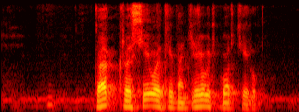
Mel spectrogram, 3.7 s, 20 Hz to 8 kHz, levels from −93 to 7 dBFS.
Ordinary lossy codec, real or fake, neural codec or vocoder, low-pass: Opus, 32 kbps; fake; codec, 16 kHz, 2 kbps, FreqCodec, larger model; 7.2 kHz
